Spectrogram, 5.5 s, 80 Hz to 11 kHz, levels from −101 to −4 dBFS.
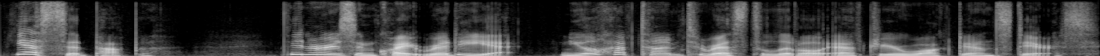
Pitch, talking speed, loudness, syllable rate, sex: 255 Hz, 220 wpm, -20 LUFS, 5.7 syllables/s, female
